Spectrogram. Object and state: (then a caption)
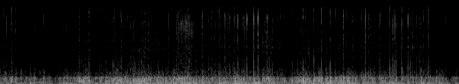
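Metal microphone mesh grille being scratched. Long nails scratch across a round, hollow metal mesh microphone grille with both hands, producing a dense, continuous low rumbling scrape with a rattly texture. Faint bright ticks flicker above it, and the level stays fairly steady throughout.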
